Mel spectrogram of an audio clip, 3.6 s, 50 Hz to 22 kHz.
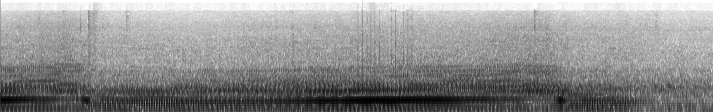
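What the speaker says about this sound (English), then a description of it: "I hit the Z mode and I'll accelerate." A 2021 Chevrolet Corvette Z51 convertible accelerates hard in Z mode, its engine note climbing steadily through a gear with a brief dip at each shift, loud and close from inside the car.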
